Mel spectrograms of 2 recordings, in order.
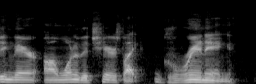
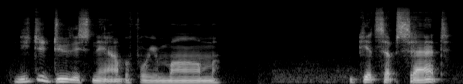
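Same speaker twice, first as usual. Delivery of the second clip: stern, very serious dad voice, lower and quieter; 3 semitones lower, 4 dB quieter than usual. Voicing the dad who pulls the player in: very serious. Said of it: "more serious than you've, you've heard him do".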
